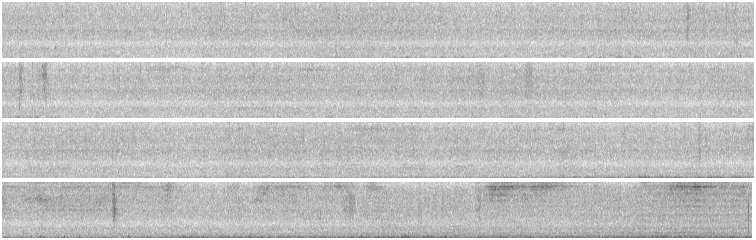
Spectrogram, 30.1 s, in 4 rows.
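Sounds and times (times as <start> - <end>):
outdoor hiss: 0.0 - 30.0
train rumbling over bridge: 16.4 - 30.0.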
